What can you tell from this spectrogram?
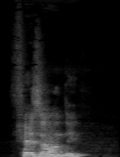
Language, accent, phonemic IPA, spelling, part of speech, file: French, Canada, /fə.zɑ̃.de/, faisandé, verb / adjective, LL-Q150 (fra)-faisandé.wav
- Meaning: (verb) past participle of faisander; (adjective) 1. gamy, high (of meat) 2. corrupt, decadent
